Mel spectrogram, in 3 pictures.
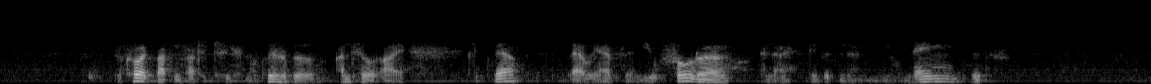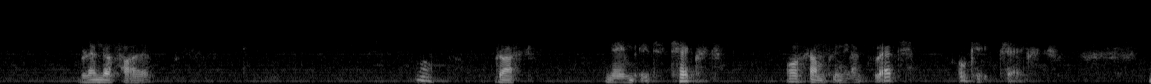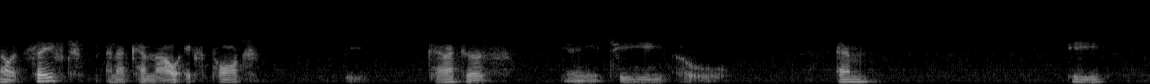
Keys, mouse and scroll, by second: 3.1 click, 4.8 click, 5.8 click, 7.9 F2, 8.8-10.7 right drag, 10.7 click, 10.8 right click, 11.9 click, 12.7 click, 20.4-21.6 typing, 22.0 Return, 22.6 Return, 25.1 click, 26.9 click, 27.8 click, 28.7 click, 29.8 right click, 30.9 click, 31.8 right click, 32.8 click, 34.0 right click.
